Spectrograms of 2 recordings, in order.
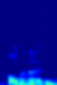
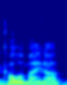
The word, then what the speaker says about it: collimator: Culminator. Is that M-O-N? Column. L-I-M-A-T. No, I've just made up a word. That's just culminator. Sorry. It's a collimator.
